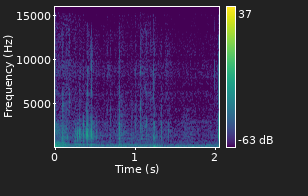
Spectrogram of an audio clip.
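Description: Near silence with a few faint, scattered taps and clicks of hands handling a held tablet or book.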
